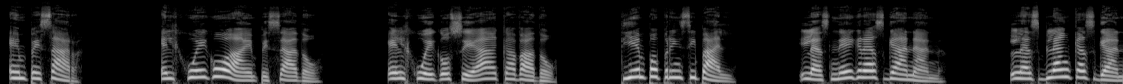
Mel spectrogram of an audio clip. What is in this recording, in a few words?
spanish latin american video games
